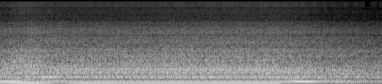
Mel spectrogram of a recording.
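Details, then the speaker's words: 1965 Gardner 6LXB 180 marine diesel on test stand after rebuild following failure at 80 hours since previous overhaul: steady, even heavy running with low regular beat, then winding down; normal running, about 6 hours test run. "Okay, so that's us done with the test run. It's now run for about 6 hours."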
